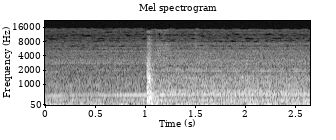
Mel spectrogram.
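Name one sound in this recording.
A printer motor hums steadily.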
